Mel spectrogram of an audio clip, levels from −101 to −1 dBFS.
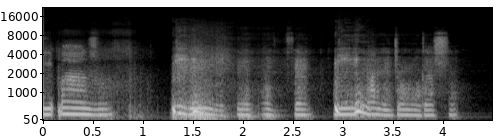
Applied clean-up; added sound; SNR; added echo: neural mask model RNNoise.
